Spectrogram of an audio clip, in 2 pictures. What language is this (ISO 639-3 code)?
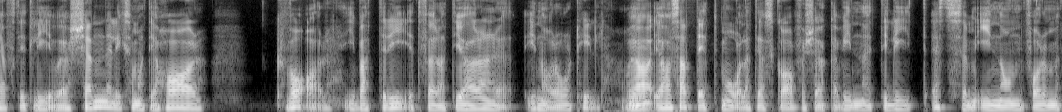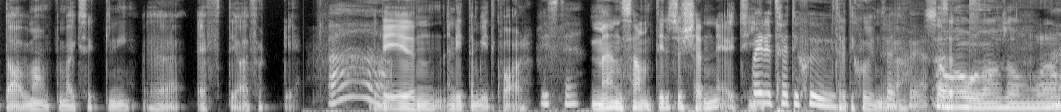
swe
